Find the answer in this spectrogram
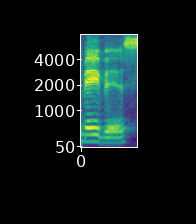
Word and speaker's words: Meiwes: So the last name is spelled Meiwes. Armin Mathews is kind of how you pronounce it.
